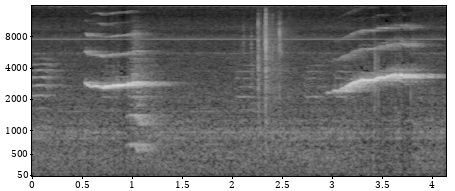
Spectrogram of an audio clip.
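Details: Captive lorikeet playing clumsily on a coffee table in a home: a level high whistle, a pause with faint taps, then a longer whistle sliding gently upward, indoor room tone.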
